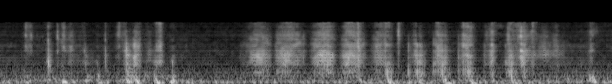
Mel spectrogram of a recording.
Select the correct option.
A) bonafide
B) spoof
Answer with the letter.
B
